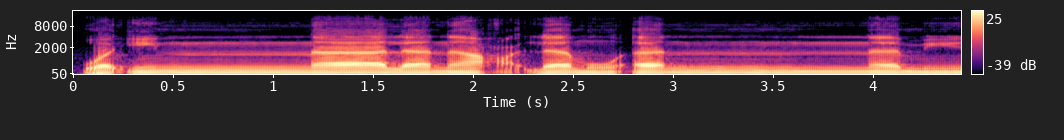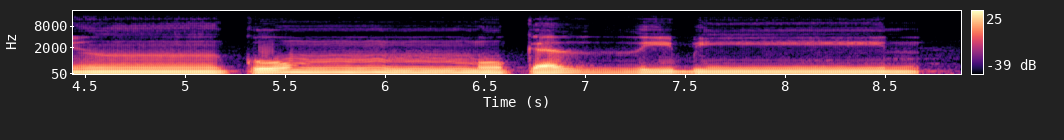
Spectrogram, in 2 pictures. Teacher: یہاں نون مشدد پہ غنہ ضروری ہے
